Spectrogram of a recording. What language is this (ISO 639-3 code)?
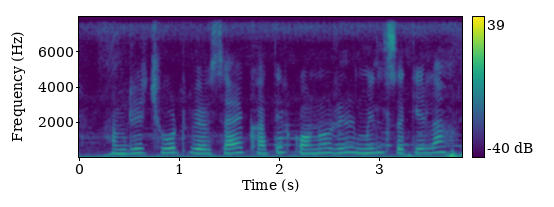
bho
